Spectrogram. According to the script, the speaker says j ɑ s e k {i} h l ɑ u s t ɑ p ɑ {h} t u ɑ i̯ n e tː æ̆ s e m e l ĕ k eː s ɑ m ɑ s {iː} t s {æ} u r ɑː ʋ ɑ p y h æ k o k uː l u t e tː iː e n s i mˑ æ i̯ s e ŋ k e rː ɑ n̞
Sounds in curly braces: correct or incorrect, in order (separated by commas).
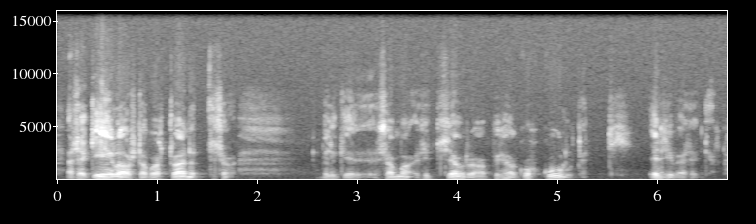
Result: correct, correct, incorrect, incorrect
